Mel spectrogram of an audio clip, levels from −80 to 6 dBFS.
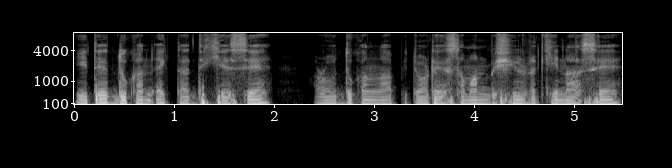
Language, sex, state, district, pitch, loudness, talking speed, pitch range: Nagamese, male, Nagaland, Kohima, 105 Hz, -22 LUFS, 175 wpm, 100-110 Hz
